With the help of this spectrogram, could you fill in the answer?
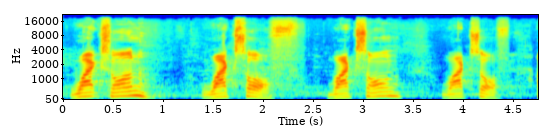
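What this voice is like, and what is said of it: Put-on accent imitating Mr. Miyagi. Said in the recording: “I'm going to get into trouble for doing accents... Mr. Miyagi”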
